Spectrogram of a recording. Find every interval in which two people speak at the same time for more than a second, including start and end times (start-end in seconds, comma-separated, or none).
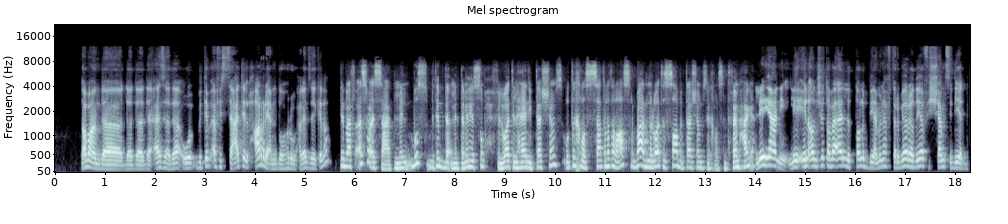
none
